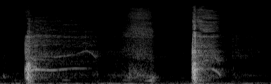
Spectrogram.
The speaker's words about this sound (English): Bitch, you're making me cough. Sorry.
